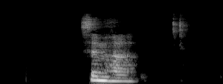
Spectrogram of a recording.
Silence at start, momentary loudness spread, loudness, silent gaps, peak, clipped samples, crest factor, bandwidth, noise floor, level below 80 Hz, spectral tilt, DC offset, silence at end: 0.8 s; 24 LU; -17 LUFS; none; -4 dBFS; under 0.1%; 18 dB; 10 kHz; -79 dBFS; -62 dBFS; -6.5 dB/octave; under 0.1%; 0.4 s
